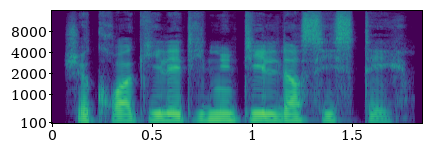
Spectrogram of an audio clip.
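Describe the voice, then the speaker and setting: A woman's voice: on the low side, completely flat delivery, fairly quick, no echo, clean studio sound, close to an everyday voice. A woman voicing a stern, arrogant male riding master in an audiobook, speaking in curt, commanding tones. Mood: harsh.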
